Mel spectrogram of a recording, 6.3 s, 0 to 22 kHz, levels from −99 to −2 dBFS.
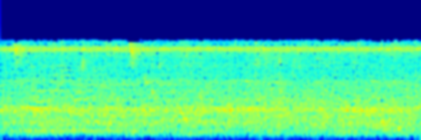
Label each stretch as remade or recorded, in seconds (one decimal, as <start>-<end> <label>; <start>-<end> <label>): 0.0-1.9 remade; 1.9-3.1 recorded; 3.1-4.0 remade; 4.0-5.6 recorded; 5.6-6.3 remade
